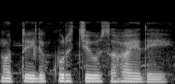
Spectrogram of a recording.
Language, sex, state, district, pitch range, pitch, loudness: Kannada, male, Karnataka, Koppal, 135-145 Hz, 140 Hz, -16 LUFS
